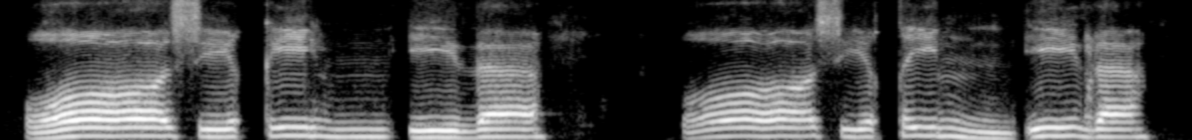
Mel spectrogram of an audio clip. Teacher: Kita akan baca kin, kita baca jelas. Dia tak ada panjang harkat dia. Satu harkat je, kita baca jelas. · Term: izhar halki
